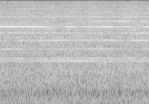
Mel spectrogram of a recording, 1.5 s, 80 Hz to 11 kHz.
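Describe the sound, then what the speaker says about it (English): An AV-8B Harrier jump jet in DCS flight simulation, a steady loud roar of jet engine noise with a constant whine, continuous and unbroken throughout, no voices. "most iconic aircraft of them all, and it's the Av-8b Harrier"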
